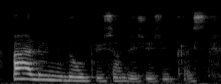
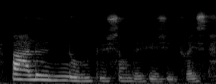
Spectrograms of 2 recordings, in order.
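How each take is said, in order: No difference in how they are said.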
